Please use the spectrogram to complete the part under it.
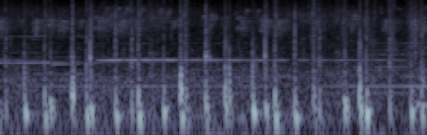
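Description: Horse hooves clip-clopping at a steady walking pace in the medieval game Kingdom Come: Deliverance, close and distinct over a faint hum, with no talk.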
